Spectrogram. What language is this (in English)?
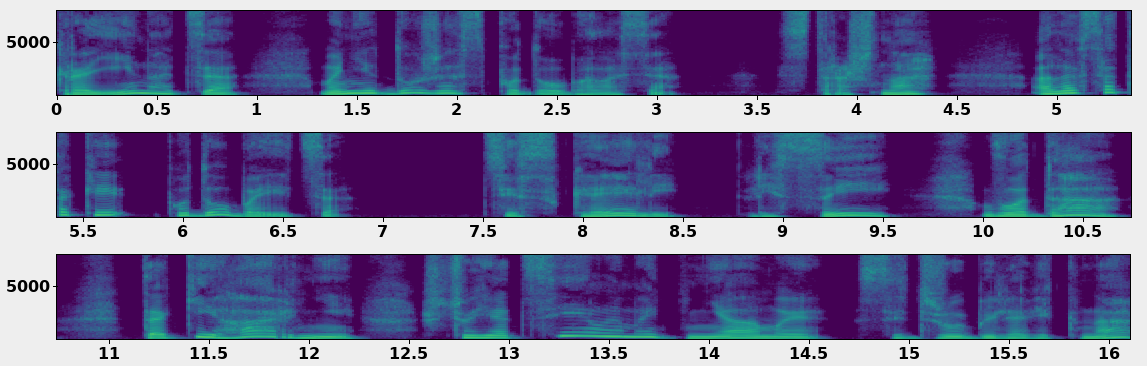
Ukrainian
